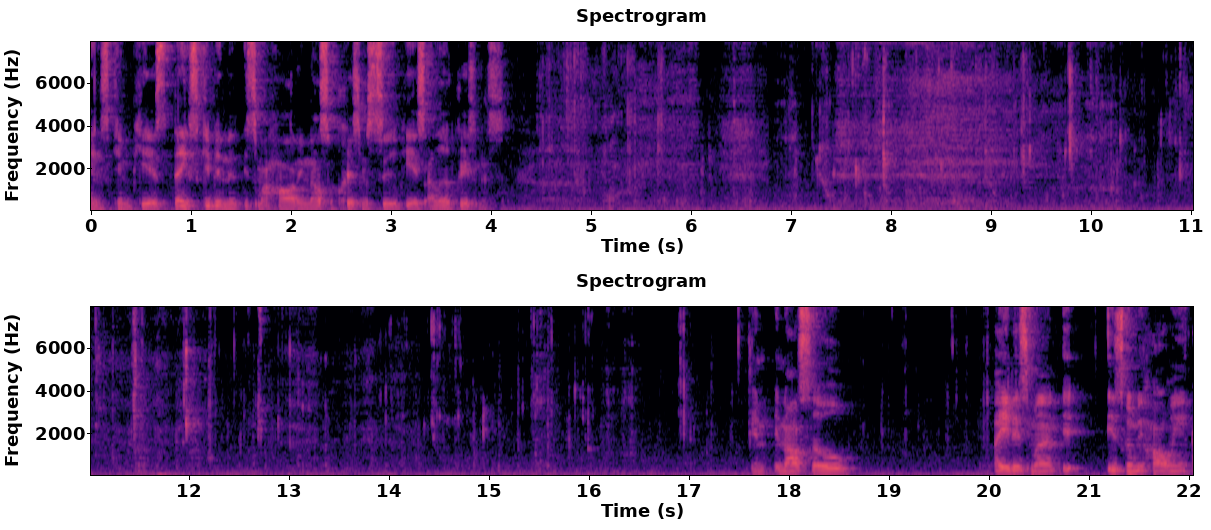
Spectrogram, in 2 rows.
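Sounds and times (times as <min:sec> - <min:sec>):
low steady hum: 0:00.0 - 0:22.0
chewing fries: 0:04.3 - 0:17.6, 0:18.6 - 0:20.1.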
